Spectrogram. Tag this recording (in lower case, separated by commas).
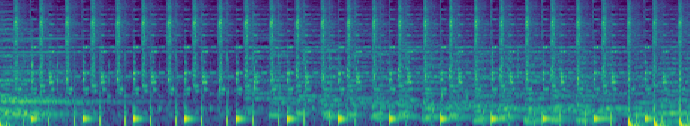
afrobeat, music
